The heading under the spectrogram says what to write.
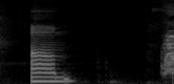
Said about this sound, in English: Sorry, y'all. When you see the video, you won't. When you see the video, you won't have the dogs barking.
